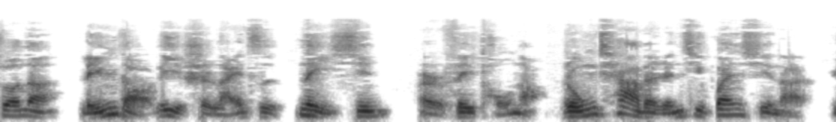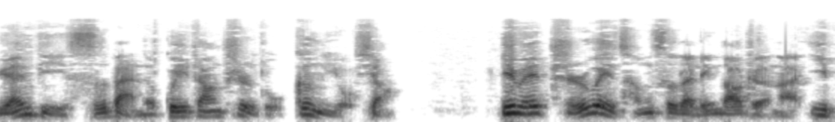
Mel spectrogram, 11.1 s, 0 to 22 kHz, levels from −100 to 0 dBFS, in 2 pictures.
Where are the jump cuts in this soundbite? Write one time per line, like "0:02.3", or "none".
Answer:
0:03.6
